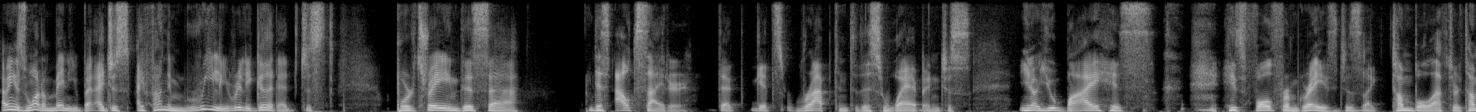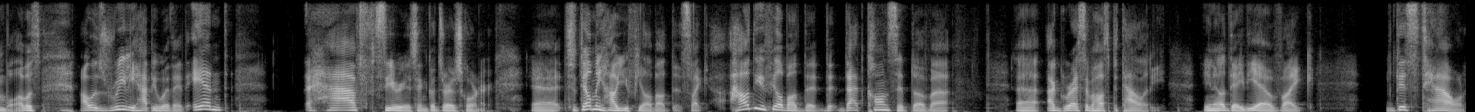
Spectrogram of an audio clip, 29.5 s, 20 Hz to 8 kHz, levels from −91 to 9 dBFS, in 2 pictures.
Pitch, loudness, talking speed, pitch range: 140 Hz, -20 LUFS, 180 wpm, 125-160 Hz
